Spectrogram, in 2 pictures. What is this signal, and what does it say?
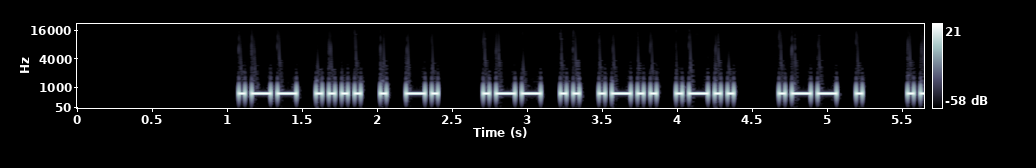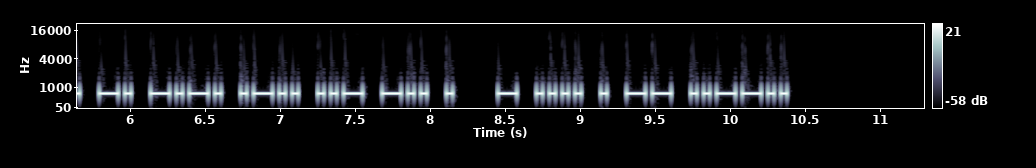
Morse code, heard as a keyed tone, about 28 wpm, 700 Hz. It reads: WHEN WILL WE INCLUDE THEM?
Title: Sentences from Top 1000 Words - Review Part 3 - 28wpm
